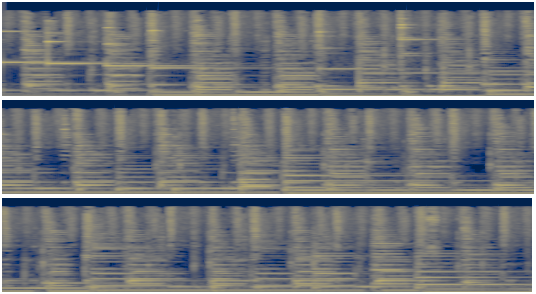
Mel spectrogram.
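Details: Bright plucked and chiming instrumental music with a steady bass continues without pause, and no animal calls are heard.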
